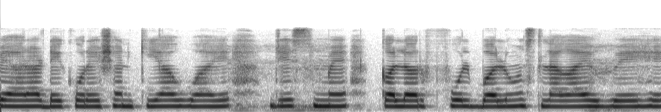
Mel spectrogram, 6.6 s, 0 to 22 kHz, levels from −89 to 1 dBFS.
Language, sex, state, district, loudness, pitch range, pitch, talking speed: Hindi, female, Bihar, West Champaran, -16 LUFS, 210-220 Hz, 215 Hz, 100 wpm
